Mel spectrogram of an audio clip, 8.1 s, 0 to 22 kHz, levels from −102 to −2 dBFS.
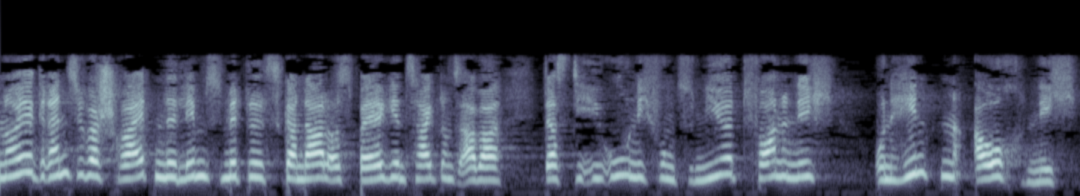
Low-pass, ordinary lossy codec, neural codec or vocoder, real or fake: none; none; none; real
